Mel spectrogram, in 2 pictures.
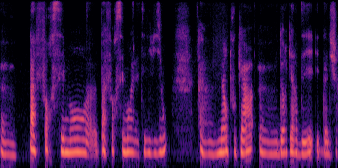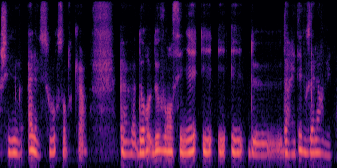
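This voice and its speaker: Somewhat breathy, a woman speaks at a medium pitch and a fairly slow pace. Her intonation is fairly even, and the sound is dry and close with no echo. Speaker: tarot card reader. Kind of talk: tarot reading. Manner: halting, many hesitations.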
